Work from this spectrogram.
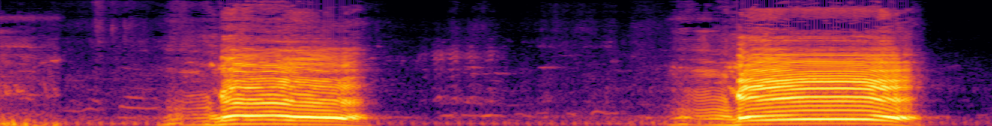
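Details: Cow lowing twice, each moo a harmonic-rich tone about a second long with a slight rise then fall in pitch, separated by a quiet pause of roughly two seconds.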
